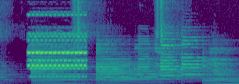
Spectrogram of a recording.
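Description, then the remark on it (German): A phone rings with a bright electronic ringtone, a buzzing warbled tone followed by a few changing melodic notes, loud, with no one speaking. “Oh, mein Telefon. Augenblick bitte.”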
